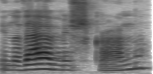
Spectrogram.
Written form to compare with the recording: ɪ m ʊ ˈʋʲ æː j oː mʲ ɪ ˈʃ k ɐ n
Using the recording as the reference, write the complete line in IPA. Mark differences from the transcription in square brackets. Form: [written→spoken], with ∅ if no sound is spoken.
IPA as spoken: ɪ [m→n] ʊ ˈʋʲ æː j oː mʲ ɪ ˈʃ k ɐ n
